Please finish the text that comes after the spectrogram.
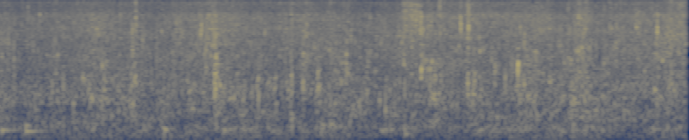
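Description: A Crescent Primo kayak paddled through open water, with a continuous close swishing and splashing of the hull and blade and no voices.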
